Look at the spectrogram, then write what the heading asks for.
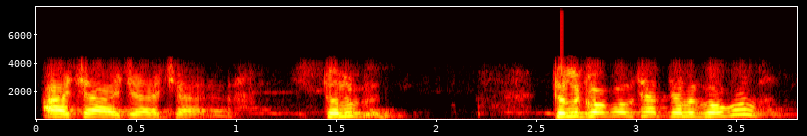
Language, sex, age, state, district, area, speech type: Kashmiri, male, 45-60, Jammu and Kashmir, Budgam, rural, conversation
